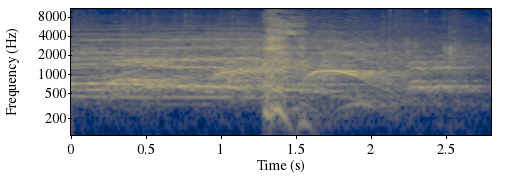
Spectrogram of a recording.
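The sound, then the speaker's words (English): A crowd, including people in the balcony, cheers and claps in a steady, loud wash of noise, with a few high whoops and shouts rising above it before it eases slightly toward the end. “Even in the balcony, people are clapping.”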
